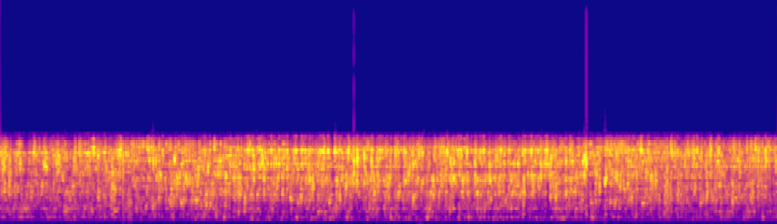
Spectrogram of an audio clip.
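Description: Steady rush of running water that never lets up.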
